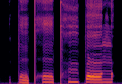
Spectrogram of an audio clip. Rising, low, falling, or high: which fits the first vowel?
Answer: low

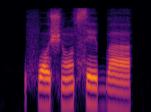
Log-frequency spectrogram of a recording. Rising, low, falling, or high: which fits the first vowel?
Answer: low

